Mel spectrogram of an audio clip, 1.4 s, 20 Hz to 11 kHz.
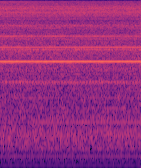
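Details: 3018 CNC with an upgraded 400W spindle running at 5000 rpm: steady, even high-pitched whine with faint mains hum underneath, spinning smoothly with no roughness; normal run, much quieter than the old spindle.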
